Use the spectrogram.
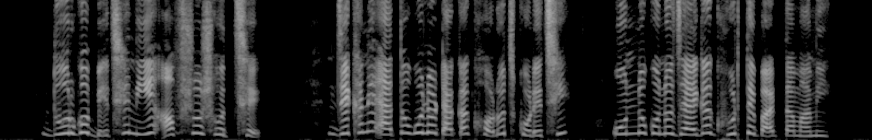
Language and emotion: Bengali, sad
